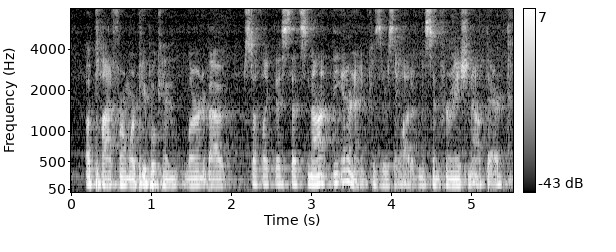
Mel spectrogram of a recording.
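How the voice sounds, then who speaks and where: A man speaks quietly in a dark, mellow tone. His voice is somewhat breathy. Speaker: panelist sharing experience as a PrEP user. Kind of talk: panel talk. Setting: panel event with audience. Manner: quiet-spoken.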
